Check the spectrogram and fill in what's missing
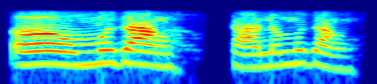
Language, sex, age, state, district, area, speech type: Bodo, female, 45-60, Assam, Kokrajhar, urban, conversation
